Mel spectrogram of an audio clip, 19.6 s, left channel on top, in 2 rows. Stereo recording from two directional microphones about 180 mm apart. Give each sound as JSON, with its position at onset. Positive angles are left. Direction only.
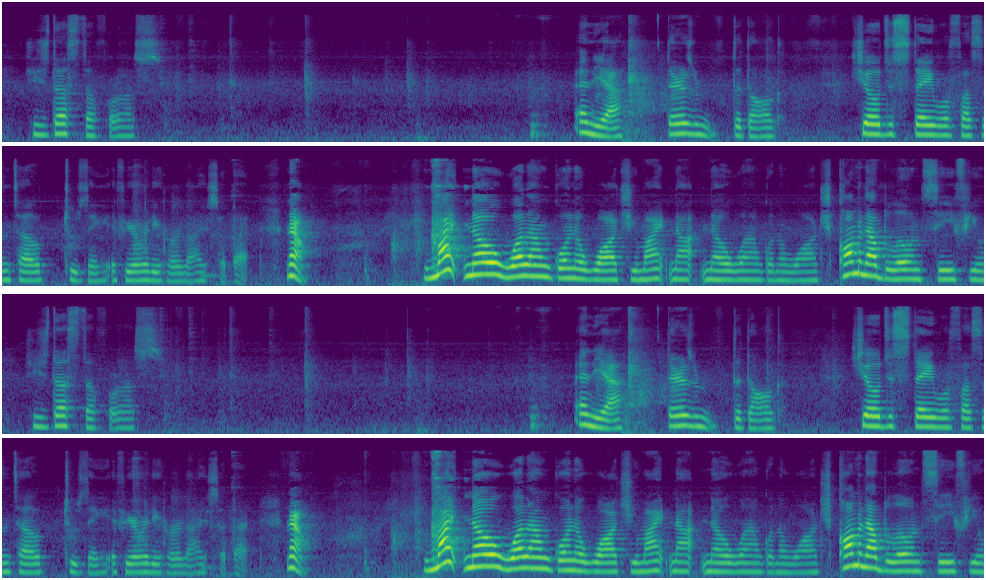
{"t": 0.3, "sound": "a woman's voice", "side_deg": 5}
{"t": 5.7, "sound": "a woman's voice", "side_deg": 0}
{"t": 14.0, "sound": "a woman's voice", "side_deg": 0}
{"t": 19.0, "sound": "a sound", "side_deg": -35}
